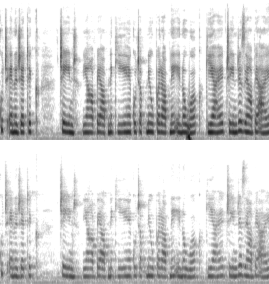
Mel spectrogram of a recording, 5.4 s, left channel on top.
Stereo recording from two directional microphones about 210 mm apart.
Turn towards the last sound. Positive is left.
turn(degrees=45)  # may be behind; listen again after turning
